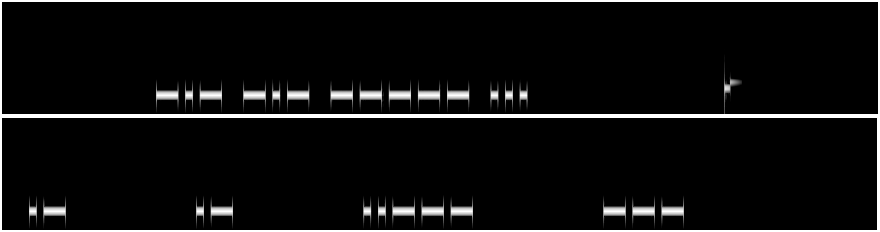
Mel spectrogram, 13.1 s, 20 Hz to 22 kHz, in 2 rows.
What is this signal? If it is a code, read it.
Morse code, heard as a keyed tone, about 22 wpm, spaced as for 11 wpm, 700 Hz. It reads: KK0S AA2O
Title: USA Call Signs - 4 Characters - 6x Character Spacing - 22wpm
